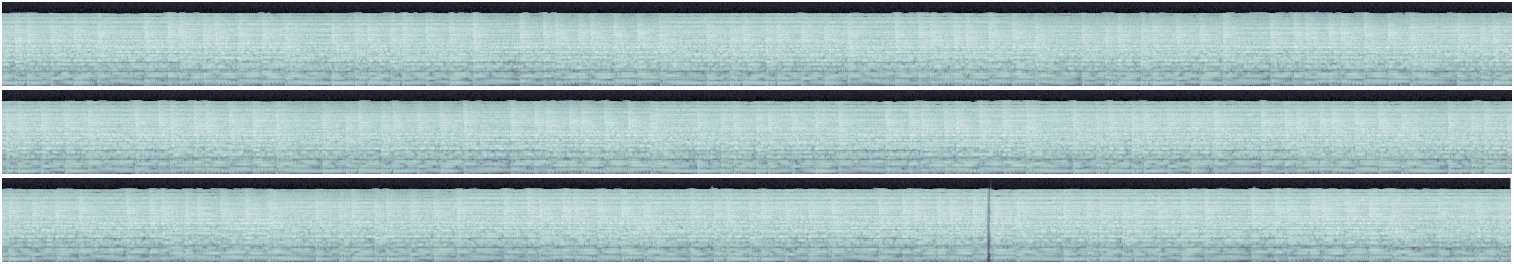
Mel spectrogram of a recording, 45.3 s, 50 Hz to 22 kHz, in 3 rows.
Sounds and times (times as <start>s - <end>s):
Music: 0.0s - 45.2s.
